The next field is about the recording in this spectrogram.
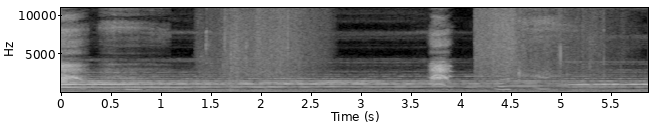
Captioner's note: ominous music; weeping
